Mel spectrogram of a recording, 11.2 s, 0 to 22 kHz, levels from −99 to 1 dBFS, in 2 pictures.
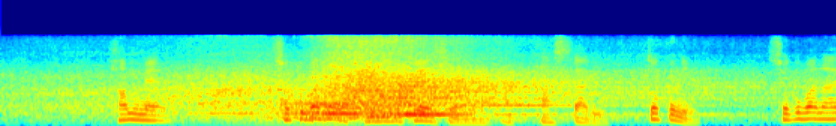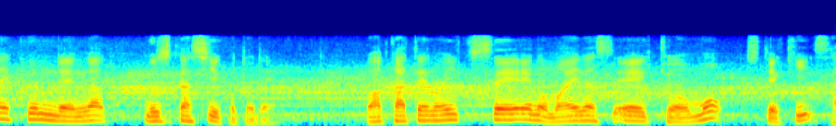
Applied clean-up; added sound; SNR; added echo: none; Truck; -1 dB; none.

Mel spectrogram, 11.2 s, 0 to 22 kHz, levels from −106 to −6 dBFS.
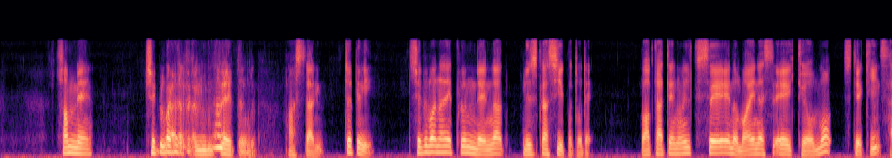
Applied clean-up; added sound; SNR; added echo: neural diffusion model UNIVERSE++.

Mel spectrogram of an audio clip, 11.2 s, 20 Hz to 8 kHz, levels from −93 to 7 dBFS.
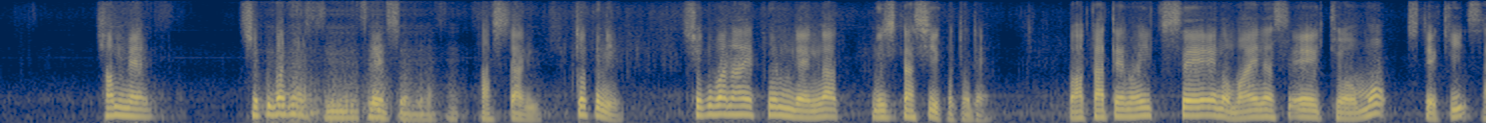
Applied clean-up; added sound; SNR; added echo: neural separator model SepFormer DNS4.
